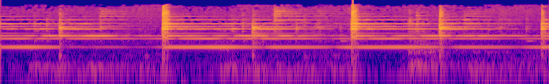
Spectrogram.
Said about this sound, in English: This is the old factory bell here in Loch Considery. It would call the workers to work, break for break time, lunchtime, and going home in the evenings as well.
